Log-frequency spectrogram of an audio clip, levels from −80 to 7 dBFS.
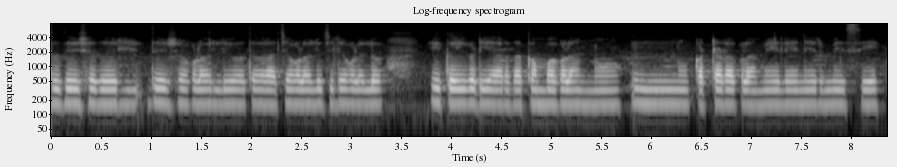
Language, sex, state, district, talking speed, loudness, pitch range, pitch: Kannada, female, Karnataka, Bellary, 85 wpm, -19 LUFS, 165-170 Hz, 165 Hz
